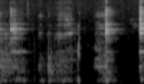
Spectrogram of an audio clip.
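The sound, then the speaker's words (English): A spoon stirs tea in a cup, making a few light, bright metallic clinks against the cup's side. Softer scraping fills the short gaps between the clinks. “As I stir my tea in the background. You hear that?”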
